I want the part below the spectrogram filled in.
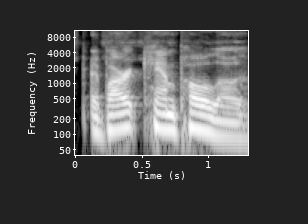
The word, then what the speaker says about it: Campolo: I'm going to pronounce his name, Bart Campolo, right? Mm-hmm. Okay.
